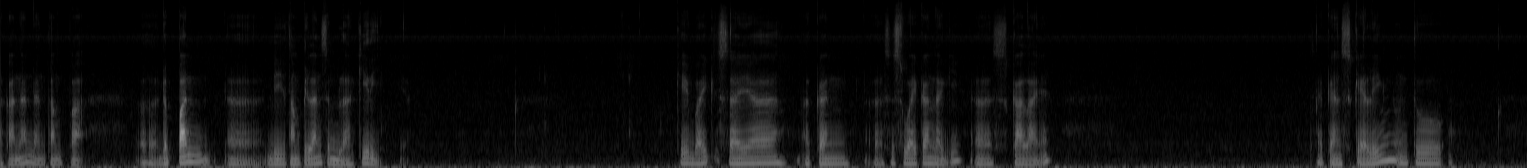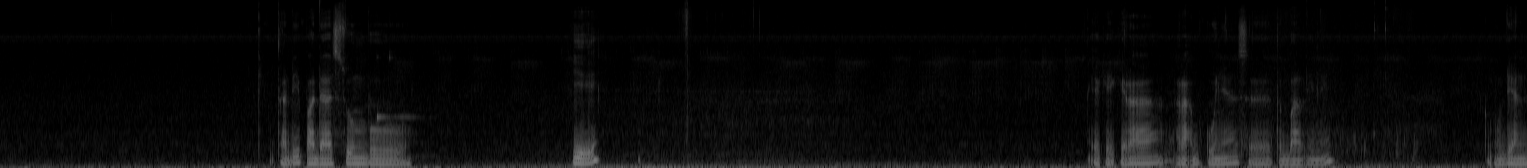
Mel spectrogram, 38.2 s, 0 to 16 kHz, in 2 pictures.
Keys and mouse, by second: 21.3 s.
